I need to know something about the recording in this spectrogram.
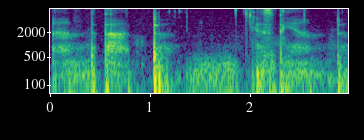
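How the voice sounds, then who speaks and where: A woman doing soft ASMR storybook reading and quiet commentary in a breathy, gentle, hushed whisper. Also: low-quality recording. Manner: slow, gentle, hushed delivery.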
